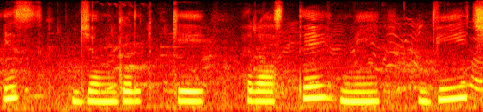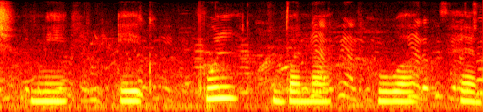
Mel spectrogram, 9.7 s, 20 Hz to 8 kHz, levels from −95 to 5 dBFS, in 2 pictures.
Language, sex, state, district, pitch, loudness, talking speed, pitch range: Hindi, female, Himachal Pradesh, Shimla, 225 Hz, -15 LUFS, 75 wpm, 220-265 Hz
